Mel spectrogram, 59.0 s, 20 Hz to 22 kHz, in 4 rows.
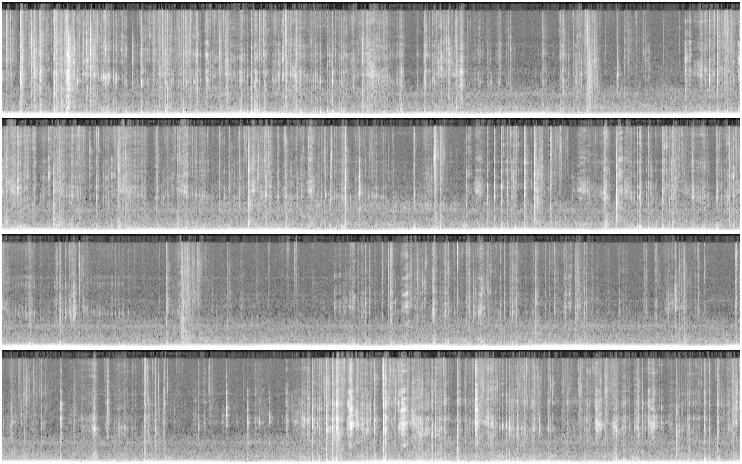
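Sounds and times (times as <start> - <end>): knife cutting dry soap: 48.2 - 59.0.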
